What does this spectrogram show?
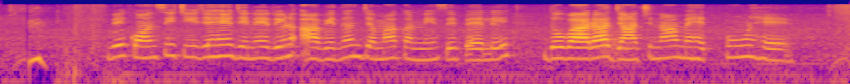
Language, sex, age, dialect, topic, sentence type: Hindi, female, 41-45, Hindustani Malvi Khadi Boli, banking, question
